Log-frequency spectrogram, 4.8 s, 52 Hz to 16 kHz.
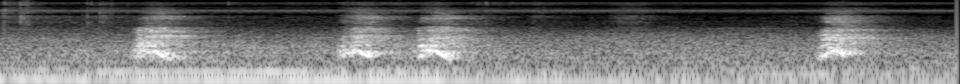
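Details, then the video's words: Dog barking on 21 November 2023 at 7:06 pm: four short barks, two of them in a quick pair near the middle, over a steady low hum and a faint thin high whine. "Barking Dogs"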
